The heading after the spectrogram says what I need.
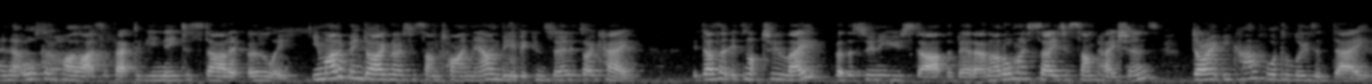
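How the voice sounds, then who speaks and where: At a fairly quick pace and a fairly high pitch, a woman with an Australian accent speaks with ordinary pitch variation, and room echo is audible. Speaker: physiotherapist. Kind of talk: lecture. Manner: fast.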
